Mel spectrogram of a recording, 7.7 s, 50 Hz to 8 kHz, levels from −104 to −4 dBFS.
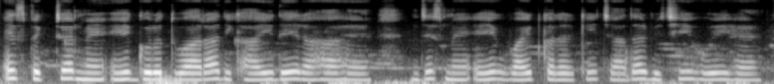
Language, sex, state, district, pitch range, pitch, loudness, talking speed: Hindi, female, Uttar Pradesh, Lucknow, 220-240 Hz, 230 Hz, -19 LUFS, 140 wpm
